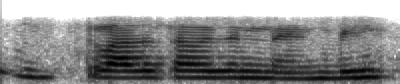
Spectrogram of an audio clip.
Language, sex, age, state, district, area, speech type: Telugu, female, 18-30, Andhra Pradesh, Srikakulam, urban, conversation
